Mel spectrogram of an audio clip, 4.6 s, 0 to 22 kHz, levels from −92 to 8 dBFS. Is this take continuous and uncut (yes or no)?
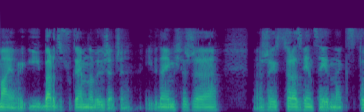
yes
